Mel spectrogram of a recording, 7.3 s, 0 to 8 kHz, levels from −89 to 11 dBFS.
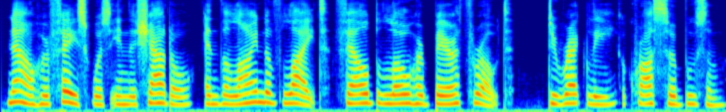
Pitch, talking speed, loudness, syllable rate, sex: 230 Hz, 175 wpm, -16 LUFS, 4.1 syllables/s, female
